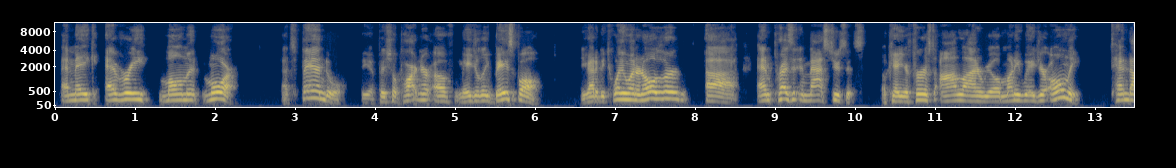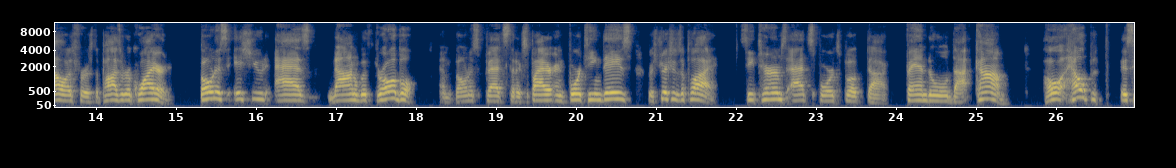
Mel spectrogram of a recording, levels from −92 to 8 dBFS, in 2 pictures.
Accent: American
